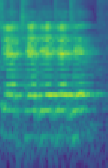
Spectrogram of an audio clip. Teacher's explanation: जब च बोलते हैं ना तो हमारी जीभ कहां लगती है दोस्तों तालू के लगती है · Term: तालव्य व्यंजन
